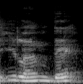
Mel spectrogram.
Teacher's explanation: esse sufixo te, que é pronunciado D nesse caso, por causa do N, que contamina ali, sonoriza a consoante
